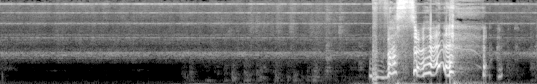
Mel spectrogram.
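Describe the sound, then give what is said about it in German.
A doorbell rings continuously as a steady, sustained electric tone for several seconds, and near the end a voice cuts in with a sudden loud exclamation over the ringing. “und für die, die sich gefragt haben, warum die Klingel so krass abgegangen ist, ich weiß gar nicht, ob man sie auf der”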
